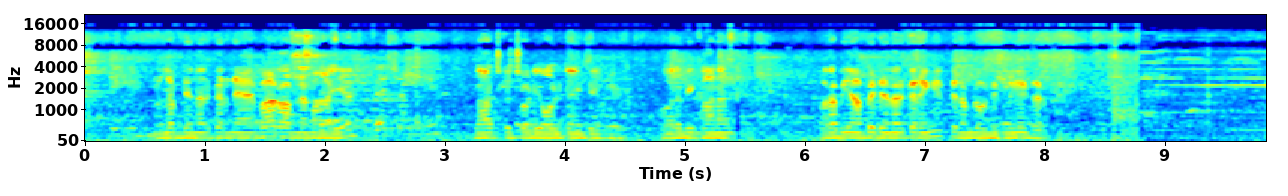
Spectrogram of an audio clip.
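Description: A young man talks close up, with animation.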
